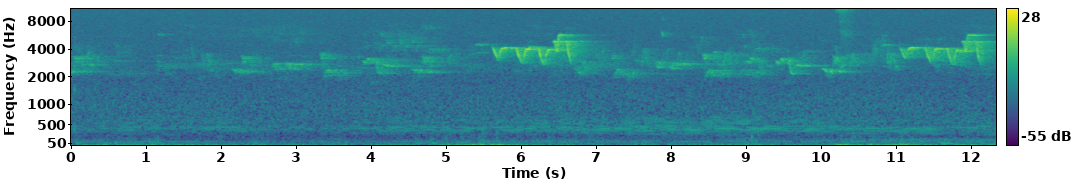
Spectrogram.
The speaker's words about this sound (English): an American robin here. I just saw it fly across, it got much closer, so I'm gonna see if I can get eyes on this bird.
